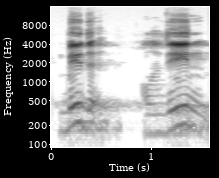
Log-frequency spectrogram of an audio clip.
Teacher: এখানে দালের উপরে কি আসছে তাসরিদ এজন্য দালকে আমরা দুবার উচ্চারণ করব প্রথমত বাদ সঙ্গে সঙ্গে যুক্ত হবে বাদান জের বিদ বিদ দিন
